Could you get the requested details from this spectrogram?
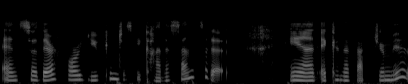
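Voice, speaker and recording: A woman speaks at a medium pitch with ordinary pitch variation, in a dry, close sound with no echo. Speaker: vlogger sharing illness experience. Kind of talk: casual talk to camera. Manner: halting.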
